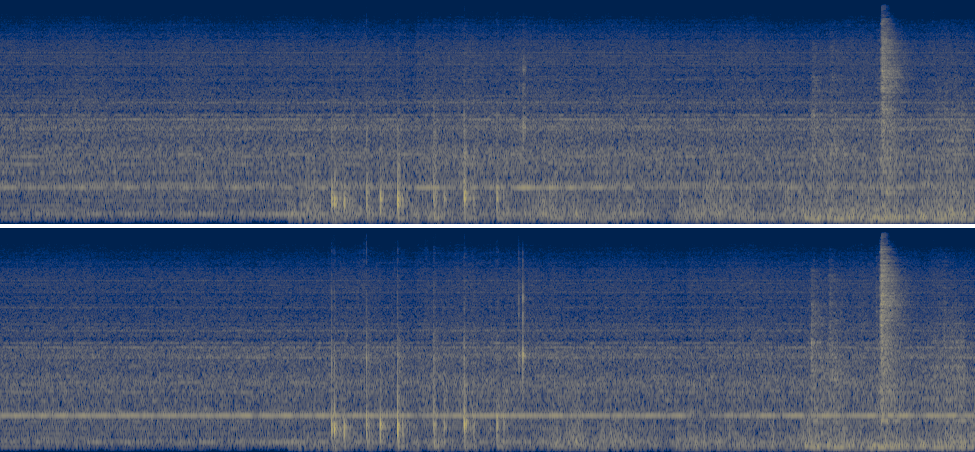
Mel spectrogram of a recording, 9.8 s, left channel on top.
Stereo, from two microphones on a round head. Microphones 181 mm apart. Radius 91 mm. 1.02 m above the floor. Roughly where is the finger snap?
Right.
